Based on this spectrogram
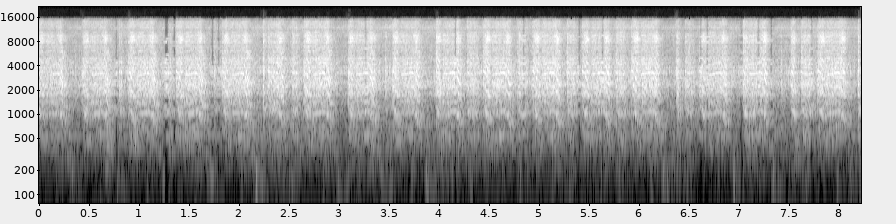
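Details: Hyosung Aquila GV250, sat 9 years after dying while riding; clutch in, choke thought to be off: the starter whirs unevenly, about two pulses a second, with no catch. It cranks but won't start, cause unconfirmed.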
